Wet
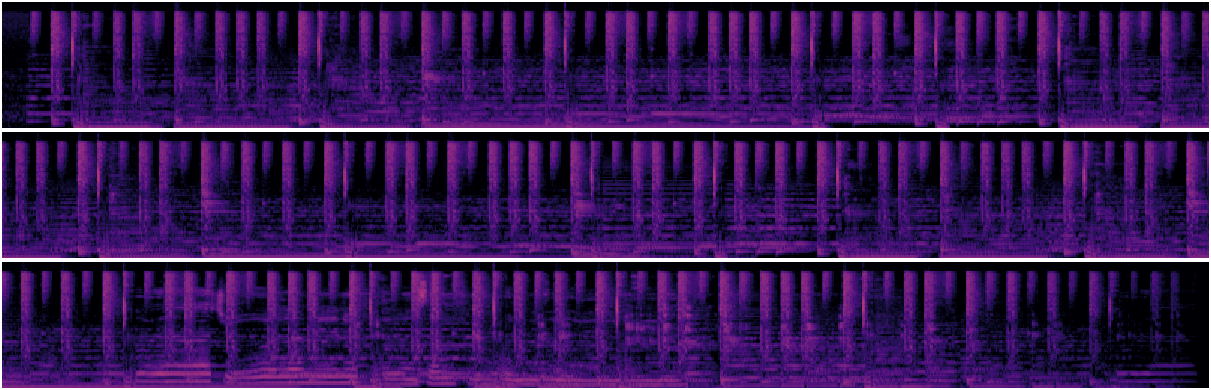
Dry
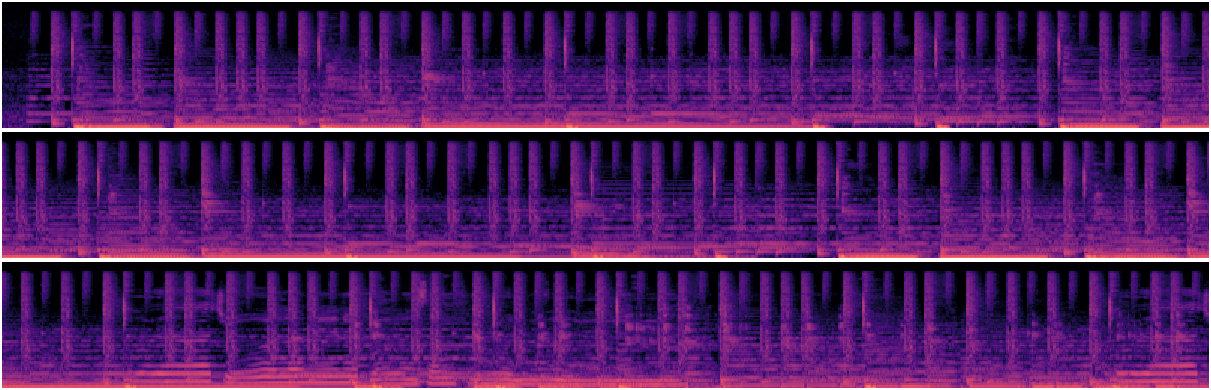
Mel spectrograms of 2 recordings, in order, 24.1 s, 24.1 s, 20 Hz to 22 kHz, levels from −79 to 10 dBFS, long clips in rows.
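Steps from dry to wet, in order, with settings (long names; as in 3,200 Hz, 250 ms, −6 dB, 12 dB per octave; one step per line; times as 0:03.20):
fade-out on the ending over 2.21 s
RIAA equalisation recording
saturating transformer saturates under 3,900 Hz
level −8 dB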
